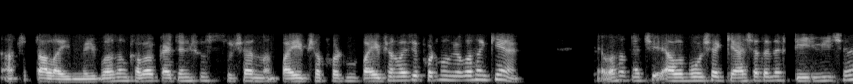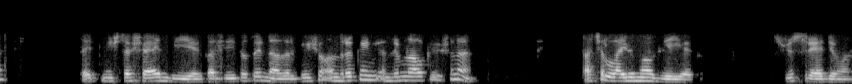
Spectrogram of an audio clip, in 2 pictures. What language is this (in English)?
Kashmiri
